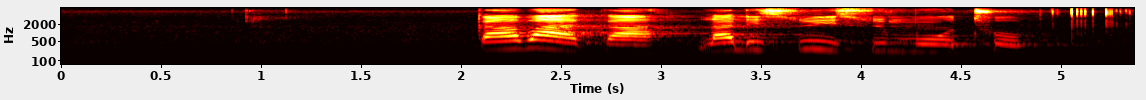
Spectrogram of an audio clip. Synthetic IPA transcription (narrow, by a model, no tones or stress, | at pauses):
kʼaβakʼalaliswiswimuːtʰu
